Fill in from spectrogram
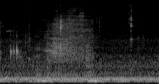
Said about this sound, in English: Let him chew his gum. I know, but it's picking it up. That's okay. People want to hear that.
